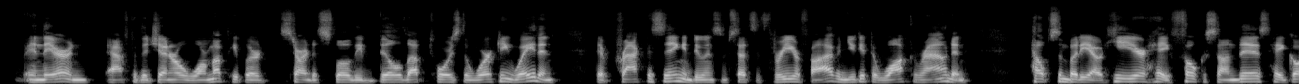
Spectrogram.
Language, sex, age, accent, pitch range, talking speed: English, male, 30-49, American, 110-150 Hz, 210 wpm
